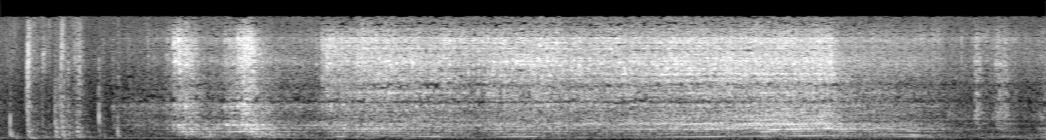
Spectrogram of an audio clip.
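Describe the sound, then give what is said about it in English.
A few clanks and clicks, then the heavy engines of two trucks rumble to life and roar steadily as they are driven down a bank into the water, the noise loud before easing near the end. “Grab those trucks and drive them right into the water.”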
